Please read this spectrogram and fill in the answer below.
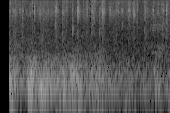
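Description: Freezing rain and pea-sized hail falling during a thunderstorm: a dense low rumble that fades over the two seconds, with faint scattered ticks of pellets striking.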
